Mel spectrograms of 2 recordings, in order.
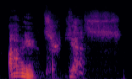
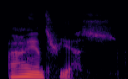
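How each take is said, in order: First: It is said with more passion. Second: It is said flatly, without passion.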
